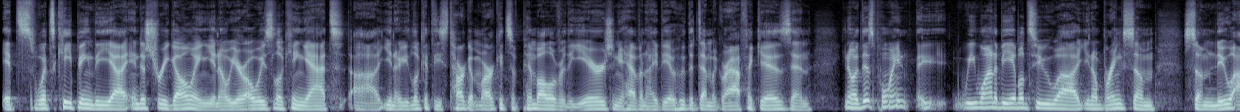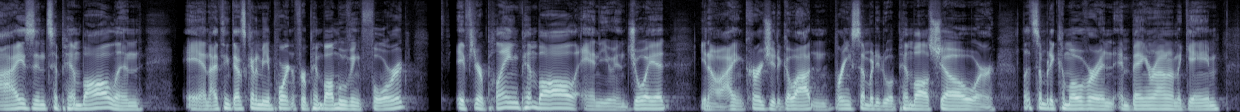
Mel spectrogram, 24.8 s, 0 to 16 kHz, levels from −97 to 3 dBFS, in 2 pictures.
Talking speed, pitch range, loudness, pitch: 260 wpm, 110-135 Hz, -19 LUFS, 120 Hz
